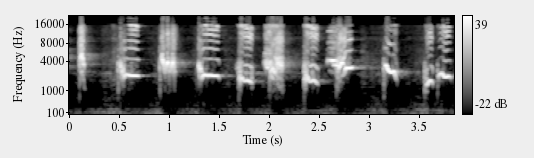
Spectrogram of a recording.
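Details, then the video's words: Greater green leafbird (cucak ijo) in full gacor singing: loud separate notes roughly every third of a second, each a sharp chirp sliding into a clear whistle, over a low background rumble. "Suara Burung Cucak IJO FULL Gacor"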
